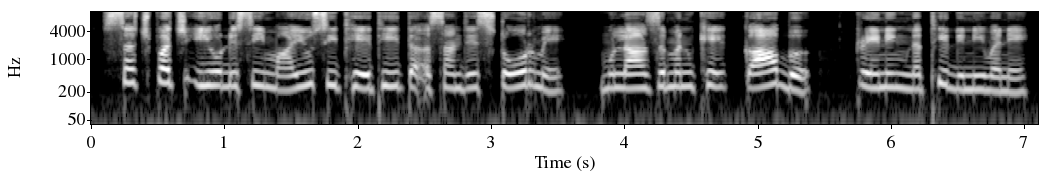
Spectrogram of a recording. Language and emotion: Sindhi, sad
